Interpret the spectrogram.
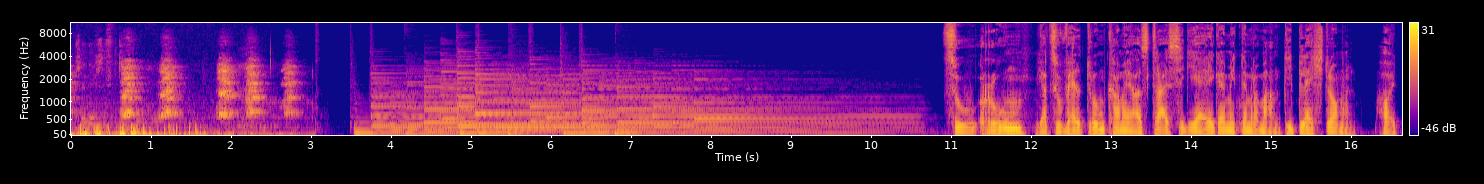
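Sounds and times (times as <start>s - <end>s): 
dog barking: 0.0s - 3.0s
music: 3.5s - 10.8s
speech: 11.0s - 16.6s.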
